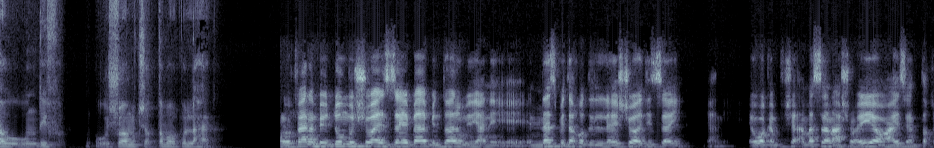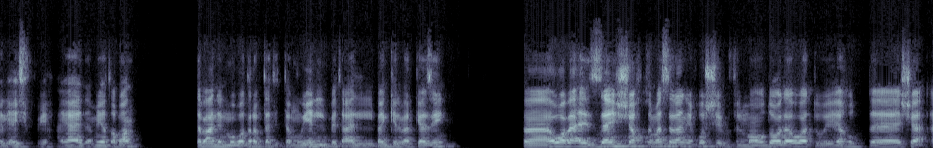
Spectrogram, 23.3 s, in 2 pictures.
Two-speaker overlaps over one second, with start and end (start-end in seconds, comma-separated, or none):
none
